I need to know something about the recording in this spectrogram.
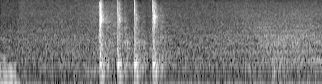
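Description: A man knocks four sharp times in quick succession on a door in a video scene set in a bourgeois living room, fairly loud and evenly spaced, over a low steady background hum with no talking.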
